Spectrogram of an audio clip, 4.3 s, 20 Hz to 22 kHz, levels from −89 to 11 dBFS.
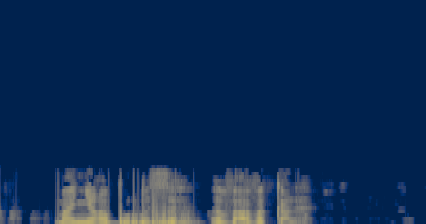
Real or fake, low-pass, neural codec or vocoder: real; 5.4 kHz; none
